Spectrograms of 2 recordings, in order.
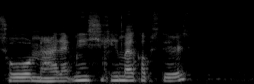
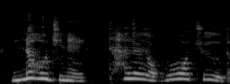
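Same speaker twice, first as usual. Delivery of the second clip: higher, louder insistent sister; imitating tattling sister; 6 semitones higher, 5 dB louder than usual. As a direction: butt in like a demanding sister. Sister demanding truth, retold.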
